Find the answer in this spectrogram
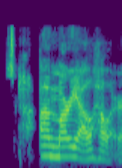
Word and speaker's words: Marielle: What are some of the ways that the script that you wrote and the script that Marielle, how do you pronounce her name? Marielle Heller. Marielle.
